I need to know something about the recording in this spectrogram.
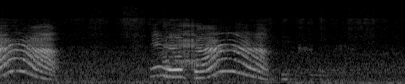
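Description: A pet parrot making two drawn-out, speech-like calls, each rising and then falling in pitch. The second, longer call comes about one and a half seconds in.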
